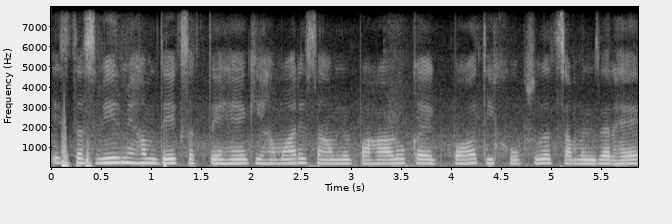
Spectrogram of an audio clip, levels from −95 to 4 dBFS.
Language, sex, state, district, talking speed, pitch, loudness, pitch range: Hindi, female, Uttar Pradesh, Budaun, 195 wpm, 200 Hz, -17 LUFS, 195-210 Hz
